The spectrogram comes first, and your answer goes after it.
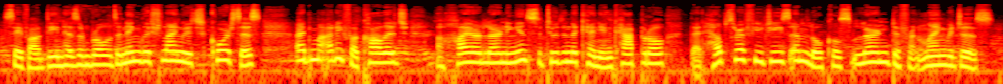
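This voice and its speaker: A woman's voice: fairly high pitch, expressive, normal speed, a little mellow. A woman narrating a scripted news report.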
